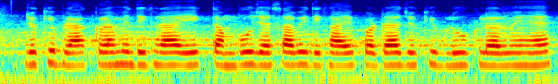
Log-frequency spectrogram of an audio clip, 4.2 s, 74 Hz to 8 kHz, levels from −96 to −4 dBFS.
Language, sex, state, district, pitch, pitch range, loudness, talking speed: Hindi, female, Uttar Pradesh, Varanasi, 215 Hz, 215-220 Hz, -15 LUFS, 315 wpm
